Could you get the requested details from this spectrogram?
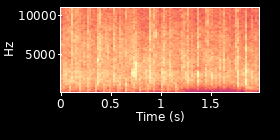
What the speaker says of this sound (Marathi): जोरात टाळी वाजवा बरं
